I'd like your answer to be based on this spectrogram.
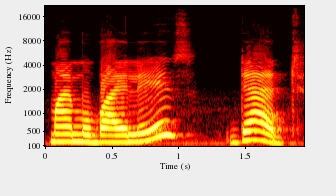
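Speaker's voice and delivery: measured, with a clear mid-phrase pause; broken into parts. Shown as a demonstration. Teacher repeats the phrase for learners, in separated parts.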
